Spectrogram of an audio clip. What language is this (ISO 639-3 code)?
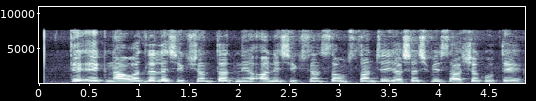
mar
